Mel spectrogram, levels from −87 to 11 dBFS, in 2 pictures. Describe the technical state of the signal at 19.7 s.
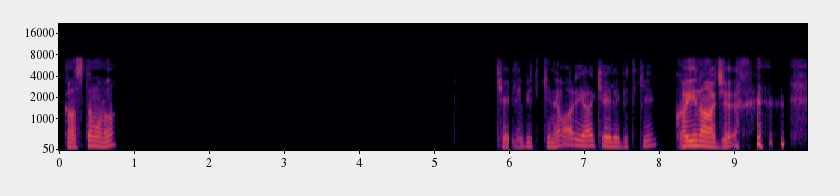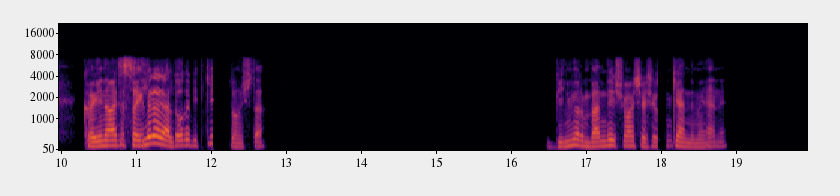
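At 19.7 s the signal is intact, with the speech carried cleanly through the AMR wideband (HD Voice) codec at 23.85 kbit/s and no fault present at that moment.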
